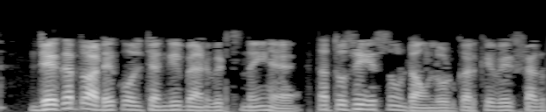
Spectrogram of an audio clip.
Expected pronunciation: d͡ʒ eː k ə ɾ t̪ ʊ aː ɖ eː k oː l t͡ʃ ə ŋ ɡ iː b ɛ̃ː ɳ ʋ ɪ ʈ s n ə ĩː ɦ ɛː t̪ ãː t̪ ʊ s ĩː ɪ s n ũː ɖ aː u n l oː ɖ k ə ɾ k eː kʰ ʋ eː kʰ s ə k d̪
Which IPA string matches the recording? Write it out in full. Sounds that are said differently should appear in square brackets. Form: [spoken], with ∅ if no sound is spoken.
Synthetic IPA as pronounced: d͡ʒ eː k ə ɾ t̪ ʊ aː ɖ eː k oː l t͡ʃ ə ŋ ɡ iː b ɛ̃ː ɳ ʋ ɪ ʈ s n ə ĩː ɦ ɛː t̪ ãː t̪ ʊ s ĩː ɪ s n ũː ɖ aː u n l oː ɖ k ə ɾ k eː [∅] ʋ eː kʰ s ə k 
